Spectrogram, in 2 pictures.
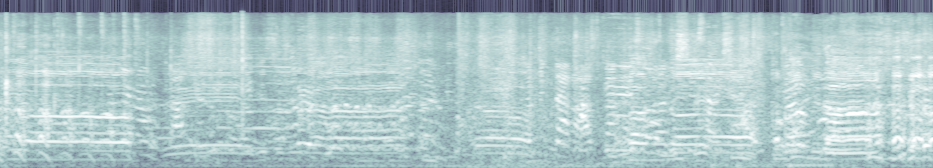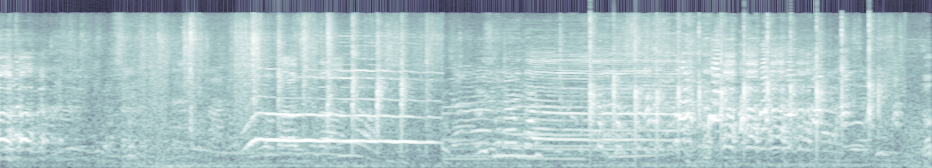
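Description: A man talks cheerfully, close by.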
